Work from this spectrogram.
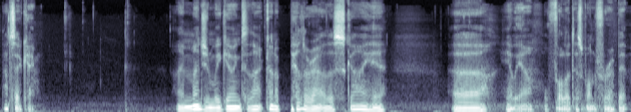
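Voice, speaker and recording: A soft-spoken man giving relaxed, musing ASMR commentary on a game playthrough, close to the mic and at times near a whisper. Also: moderate pace, creaky, long pauses. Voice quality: soft, low-volume voice, sometimes dropping to a whisper. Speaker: gaming ASMR channel host. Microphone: close, dry microphone.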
